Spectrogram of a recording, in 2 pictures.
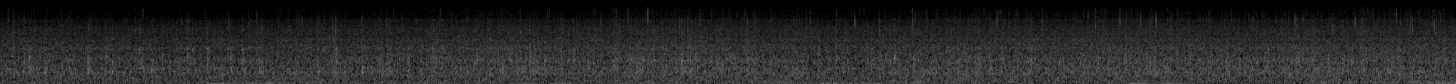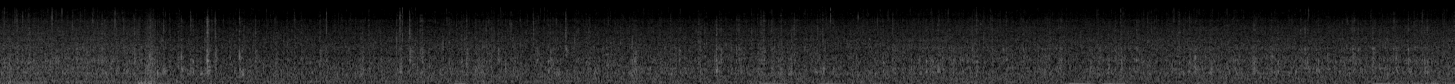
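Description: Steady rain-sounds track: an even hiss of rain falling, unchanging throughout. A couple of faint clicks stand out briefly about halfway through.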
